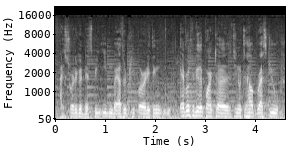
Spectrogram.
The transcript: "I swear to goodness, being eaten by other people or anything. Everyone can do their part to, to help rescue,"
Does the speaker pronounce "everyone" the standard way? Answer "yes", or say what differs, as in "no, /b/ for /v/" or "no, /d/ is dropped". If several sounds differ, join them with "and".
no, /ɹ/ is dropped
